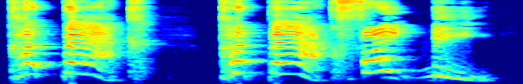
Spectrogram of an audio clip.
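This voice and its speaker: A woman's voice: medium pitch, animated, takes it slowly, pushed and bright, recorded from a distance. A woman voicing a proud, anguished rooster from an animal fable, crying out and growling in rage and torment. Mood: furious, anguished. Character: proud, anguished rooster raging at his enemy.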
